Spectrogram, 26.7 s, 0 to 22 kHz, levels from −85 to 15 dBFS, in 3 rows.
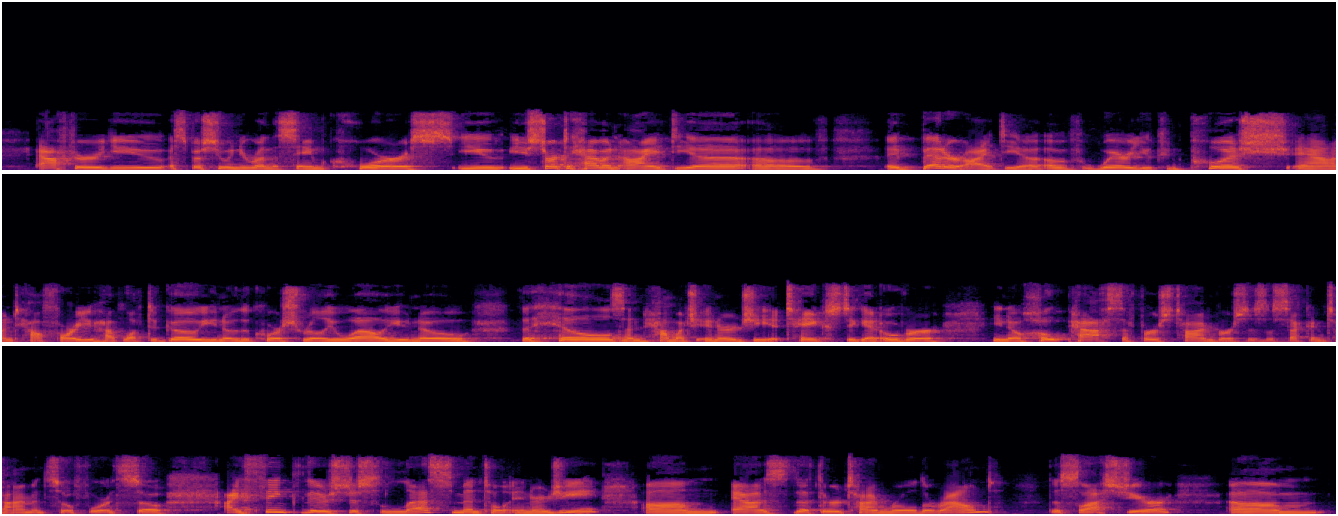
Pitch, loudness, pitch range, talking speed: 190 Hz, -19 LUFS, 180-205 Hz, 190 wpm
